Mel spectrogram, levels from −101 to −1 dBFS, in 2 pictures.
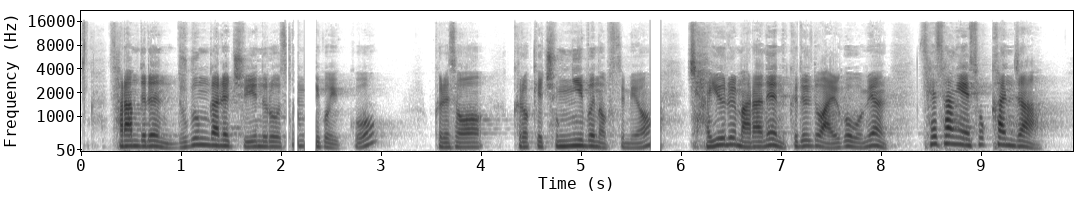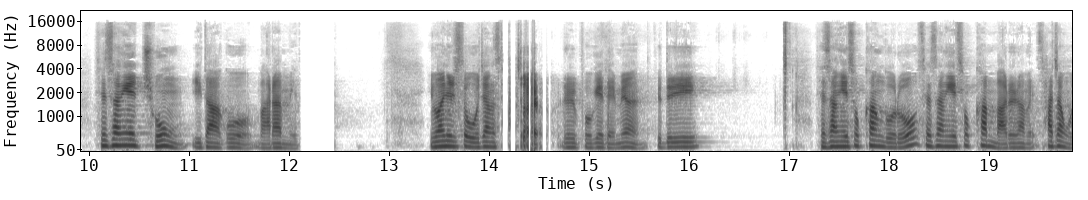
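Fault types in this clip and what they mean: Bluetooth dropout: the speech drops into silence and resumes further along, as if it had kept playing during the gap. Near 2.05 s and 14.1 s the loss comes as clusters of short cuts spread over about 0.3 s and 0.5 s. At 5.69 s and 12.10 s there are single holes of about 0.11 s and 0.35 s. The likely cause is audio packets reaching the headphones too late and being discarded.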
